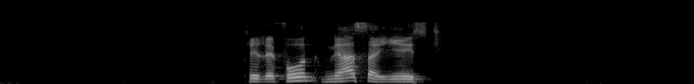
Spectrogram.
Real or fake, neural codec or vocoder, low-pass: fake; codec, 16 kHz, 1 kbps, X-Codec, HuBERT features, trained on general audio; 7.2 kHz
